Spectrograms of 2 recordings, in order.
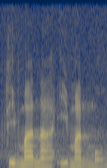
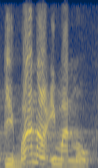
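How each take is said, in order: First: Low, soft "Di mana imanmu?" as God asking; a calm, quiet divine question, "Di mana imanmu?"; quiet rebuke. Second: "Di mana imanmu?" higher, stress on "mana"; preacher hitting "mana" in "Di mana imanmu?"; pointed question. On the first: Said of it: "Tuhan berkata apa?". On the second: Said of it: "waktu ditanya Tuhan". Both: Retold or imitated.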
